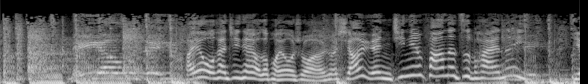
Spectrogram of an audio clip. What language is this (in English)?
Chinese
